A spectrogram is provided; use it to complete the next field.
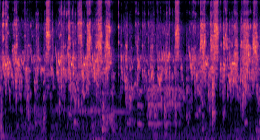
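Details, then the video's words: Birds chirping in the morning, a busy overlapping chatter of sharp, high tweets and squawks, with faint steady tones underneath in the middle. "Cute Birds Chirping Sounds In The Morning"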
